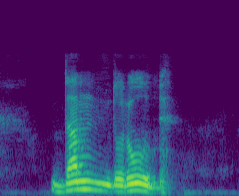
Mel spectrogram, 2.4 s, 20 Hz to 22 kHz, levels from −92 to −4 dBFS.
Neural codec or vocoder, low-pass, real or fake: codec, 16 kHz, 1.1 kbps, Voila-Tokenizer; 7.2 kHz; fake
